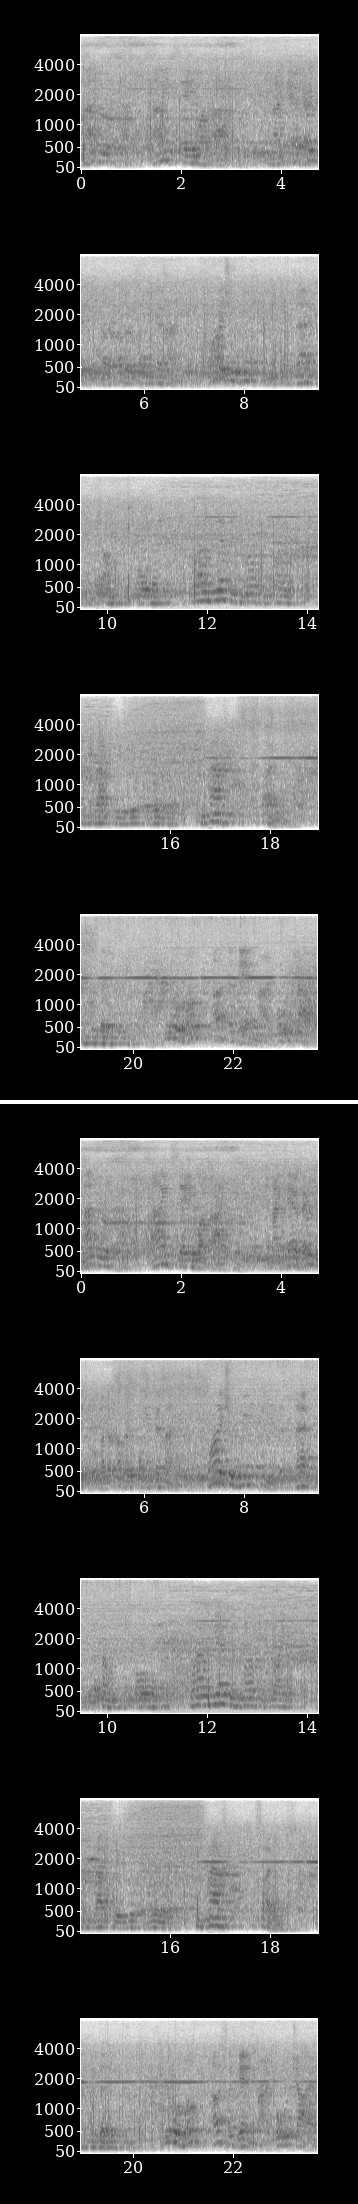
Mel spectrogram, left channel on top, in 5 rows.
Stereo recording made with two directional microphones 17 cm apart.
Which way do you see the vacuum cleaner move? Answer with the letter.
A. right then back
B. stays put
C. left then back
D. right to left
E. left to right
D.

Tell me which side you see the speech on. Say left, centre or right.
right.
